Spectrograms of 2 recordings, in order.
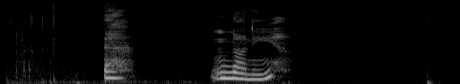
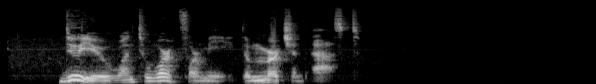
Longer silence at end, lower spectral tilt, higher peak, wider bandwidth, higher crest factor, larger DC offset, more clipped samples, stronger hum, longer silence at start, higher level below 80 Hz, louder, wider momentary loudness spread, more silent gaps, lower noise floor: second, 0.3 s vs 2.4 s; about the same, -4 dB/octave vs -5 dB/octave; second, -16 dBFS vs -2 dBFS; first, over 20 kHz vs 14.5 kHz; about the same, 20 dB vs 18 dB; neither; neither; neither; second, 0.3 s vs 0.6 s; second, -66 dBFS vs -54 dBFS; second, -30 LUFS vs -18 LUFS; first, 26 LU vs 14 LU; neither; about the same, -76 dBFS vs -74 dBFS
